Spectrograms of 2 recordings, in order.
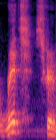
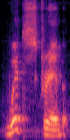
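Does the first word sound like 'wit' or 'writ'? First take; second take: writ; wit. First: The first word is said with an r sound. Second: The first word is said without an r sound. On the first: The speaker calls it right. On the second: The speaker calls it wrong.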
